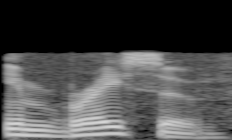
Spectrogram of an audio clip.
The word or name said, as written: embracive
